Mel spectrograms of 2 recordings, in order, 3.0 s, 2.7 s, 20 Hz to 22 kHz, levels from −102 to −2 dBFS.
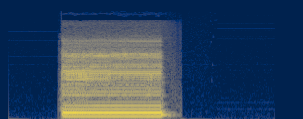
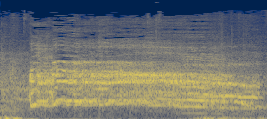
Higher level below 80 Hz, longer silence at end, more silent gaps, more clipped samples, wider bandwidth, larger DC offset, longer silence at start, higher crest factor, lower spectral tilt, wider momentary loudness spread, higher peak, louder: second, -56 dBFS vs -32 dBFS; first, 1.35 s vs 0 s; neither; neither; second, 7.2 kHz vs 14 kHz; neither; first, 0.6 s vs 0 s; about the same, 16 dB vs 14 dB; first, -6.5 dB/octave vs -3 dB/octave; about the same, 6 LU vs 4 LU; about the same, -2 dBFS vs -4 dBFS; about the same, -14 LUFS vs -16 LUFS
